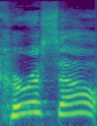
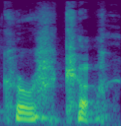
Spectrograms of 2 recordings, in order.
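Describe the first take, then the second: First: The word is said as cura-sow. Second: The word is said as cara-co. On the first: The speaker calls it right. "Is it curacao?" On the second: The speaker calls it wrong. "I always thought it was Caraco. I've been saying it wrong my entire life"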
